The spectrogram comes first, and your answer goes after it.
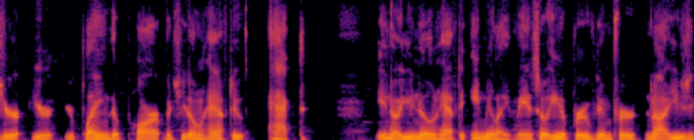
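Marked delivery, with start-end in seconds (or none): none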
